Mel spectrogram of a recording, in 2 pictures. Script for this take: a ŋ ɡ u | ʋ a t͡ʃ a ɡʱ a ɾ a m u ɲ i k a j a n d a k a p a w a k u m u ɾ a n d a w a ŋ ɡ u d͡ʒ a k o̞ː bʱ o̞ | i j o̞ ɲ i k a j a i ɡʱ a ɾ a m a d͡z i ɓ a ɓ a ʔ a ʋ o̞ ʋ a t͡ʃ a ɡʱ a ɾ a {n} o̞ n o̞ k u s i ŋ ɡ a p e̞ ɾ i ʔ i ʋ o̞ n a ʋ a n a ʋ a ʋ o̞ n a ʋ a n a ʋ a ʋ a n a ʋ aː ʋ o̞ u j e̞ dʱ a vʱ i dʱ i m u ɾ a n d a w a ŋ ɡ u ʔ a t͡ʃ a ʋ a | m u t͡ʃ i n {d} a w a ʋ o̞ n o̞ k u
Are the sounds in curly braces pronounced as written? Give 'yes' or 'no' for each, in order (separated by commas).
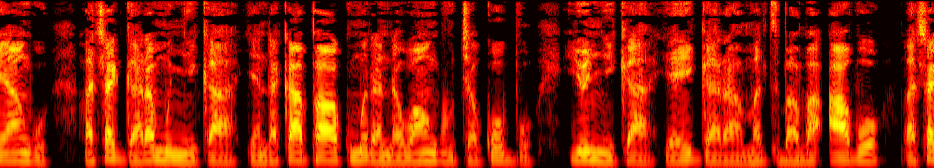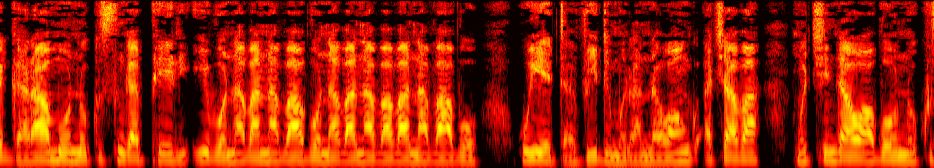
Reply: no, yes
